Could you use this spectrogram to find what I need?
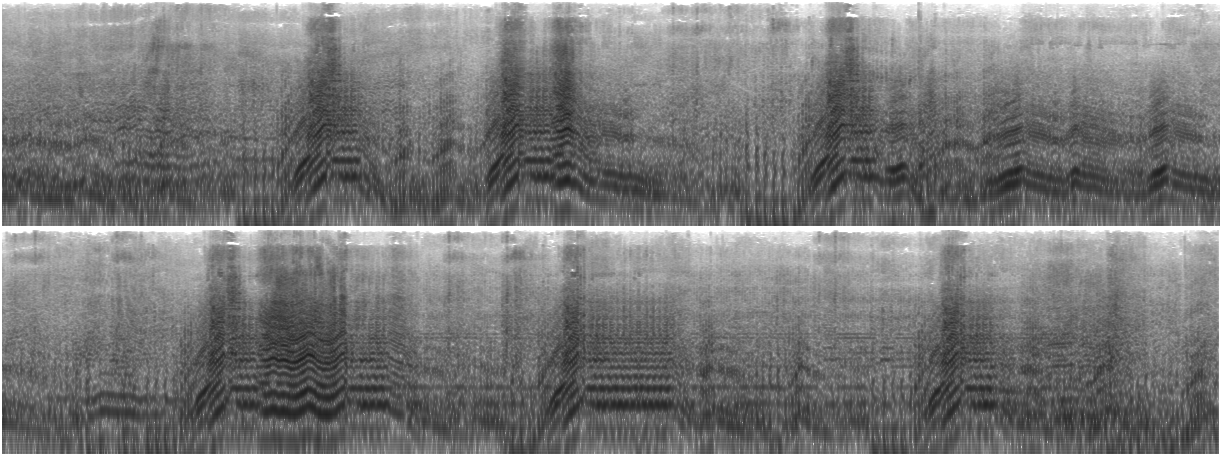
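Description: A dirt bike engine revs up and down repeatedly.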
